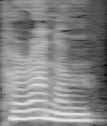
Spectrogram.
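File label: "per annum", British English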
